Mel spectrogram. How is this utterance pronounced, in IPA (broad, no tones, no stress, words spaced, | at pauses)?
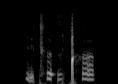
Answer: ḭtʰəʔə̤ǃʰʌ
